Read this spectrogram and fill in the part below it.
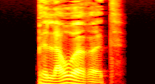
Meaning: second-person plural subjunctive I of belauern
- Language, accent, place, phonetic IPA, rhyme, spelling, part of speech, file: German, Germany, Berlin, [bəˈlaʊ̯əʁət], -aʊ̯əʁət, belaueret, verb, De-belaueret.ogg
